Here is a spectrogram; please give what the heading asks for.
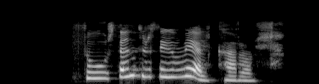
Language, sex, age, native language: Icelandic, female, 40-49, Icelandic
